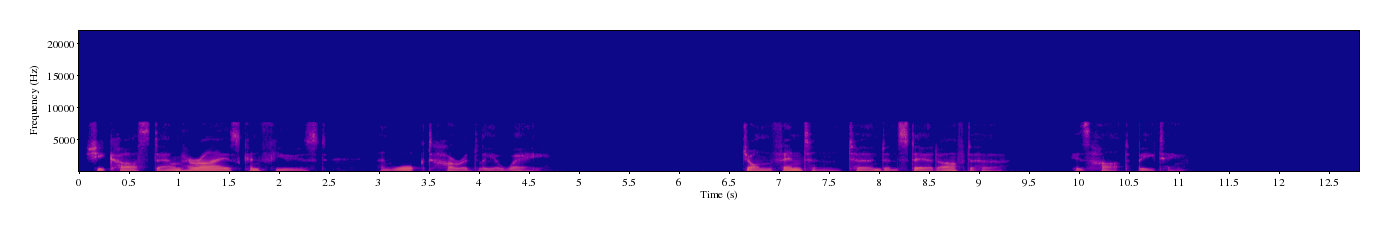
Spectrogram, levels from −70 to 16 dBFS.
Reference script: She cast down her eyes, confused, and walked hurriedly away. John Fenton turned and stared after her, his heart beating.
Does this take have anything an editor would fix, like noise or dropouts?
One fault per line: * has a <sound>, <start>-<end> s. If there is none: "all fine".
all fine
